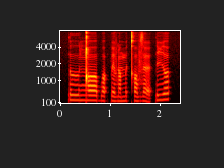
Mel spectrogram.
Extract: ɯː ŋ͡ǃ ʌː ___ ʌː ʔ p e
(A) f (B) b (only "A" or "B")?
B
